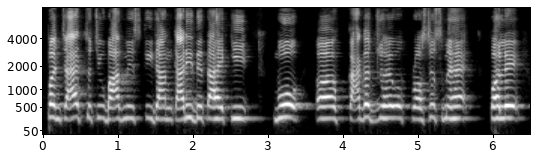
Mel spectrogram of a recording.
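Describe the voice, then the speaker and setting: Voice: high voice, a bit bright. A news presenter giving informal commentary, retelling a story conversationally and voicing quoted dialogue.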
